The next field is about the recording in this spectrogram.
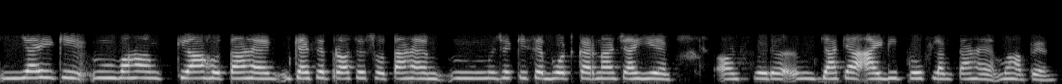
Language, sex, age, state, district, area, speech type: Hindi, female, 18-30, Bihar, Begusarai, urban, conversation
